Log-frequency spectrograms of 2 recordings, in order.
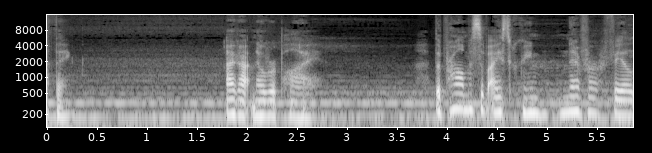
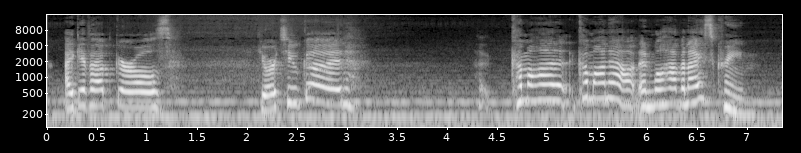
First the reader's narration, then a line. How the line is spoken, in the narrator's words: raised my hands to my mouth and shouted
